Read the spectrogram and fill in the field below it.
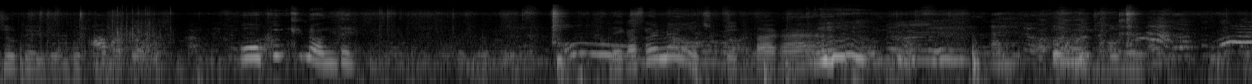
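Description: Young women talk and laugh excitedly close to a phone's microphone.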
